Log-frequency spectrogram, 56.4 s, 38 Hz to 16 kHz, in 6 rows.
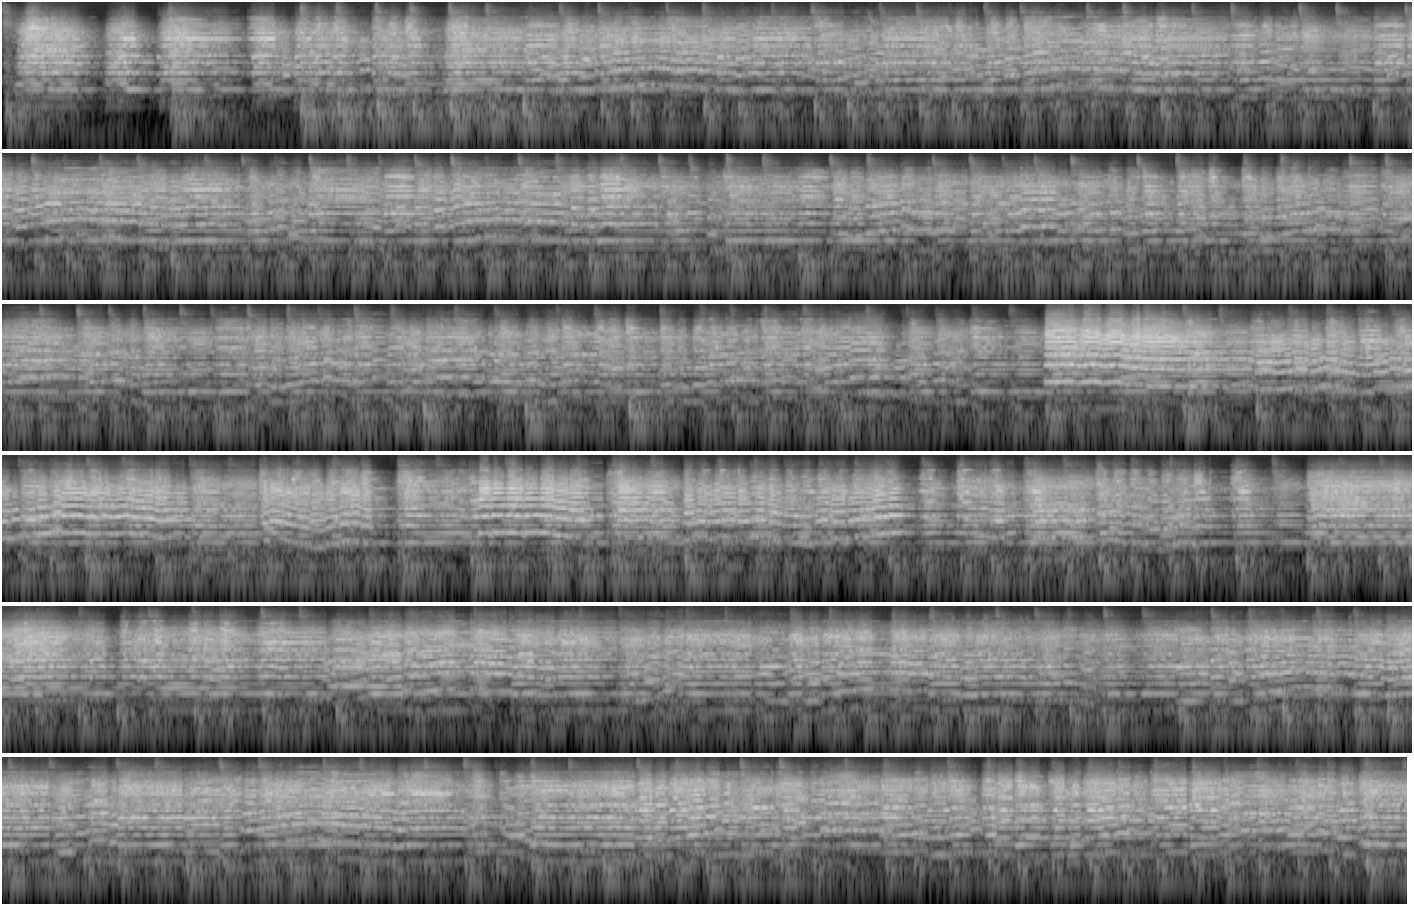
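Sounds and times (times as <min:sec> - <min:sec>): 
folk band playing an oberek: 0:00.0 - 0:56.3.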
